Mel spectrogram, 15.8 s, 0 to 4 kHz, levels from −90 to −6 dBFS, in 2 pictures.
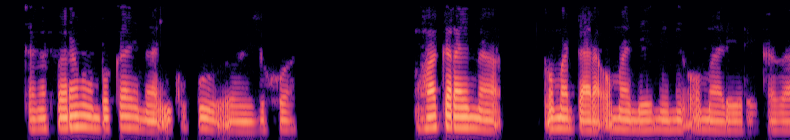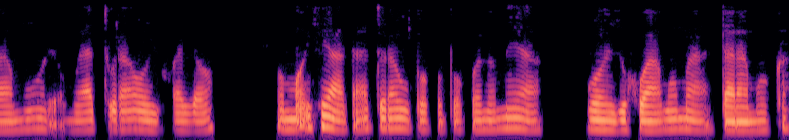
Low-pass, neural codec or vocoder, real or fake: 3.6 kHz; none; real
